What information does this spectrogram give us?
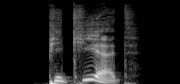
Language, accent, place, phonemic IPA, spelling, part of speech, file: German, Germany, Berlin, /piˈkiːɐ̯t/, pikiert, verb / adjective, De-pikiert.ogg
- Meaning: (verb) past participle of pikieren; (adjective) piqued, vexed (mildly annoyed)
